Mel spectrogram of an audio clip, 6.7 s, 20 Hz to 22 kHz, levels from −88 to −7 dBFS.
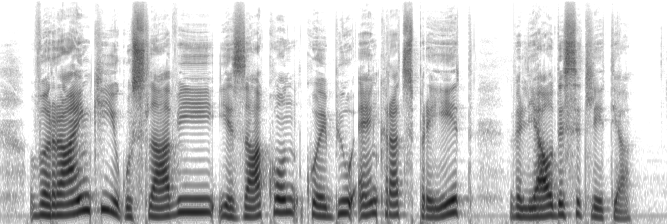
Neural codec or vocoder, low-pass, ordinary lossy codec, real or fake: none; none; none; real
